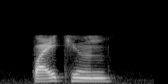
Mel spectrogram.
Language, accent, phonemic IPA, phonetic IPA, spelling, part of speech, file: Armenian, Eastern Armenian, /pɑjˈtʰjun/, [pɑjtʰjún], պայթյուն, noun, Hy-պայթյուն.ogg
- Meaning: explosion, blast, burst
